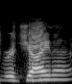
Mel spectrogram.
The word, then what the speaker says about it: Regina: name a Reina yeah no it is it's Regina uh you know I know it's a real town but like as an Australian I'm just like who freaking hell would name their Town Regina rhymes with well there's Saskatoon like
